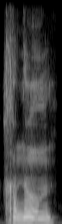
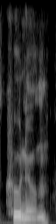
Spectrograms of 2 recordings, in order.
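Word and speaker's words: Khnum: And so the one I primarily work with, um, I've I've learned 2 ways to pronounce his name, and the first one is Khanum or Khanum, and then the other one is Kunum.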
